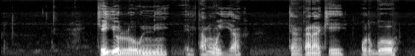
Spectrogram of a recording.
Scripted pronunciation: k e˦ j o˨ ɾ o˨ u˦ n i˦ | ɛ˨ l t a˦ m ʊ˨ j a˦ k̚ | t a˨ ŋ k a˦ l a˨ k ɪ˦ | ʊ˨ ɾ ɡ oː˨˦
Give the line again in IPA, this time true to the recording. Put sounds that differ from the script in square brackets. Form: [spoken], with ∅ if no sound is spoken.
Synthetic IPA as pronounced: k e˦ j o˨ [l] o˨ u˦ n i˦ | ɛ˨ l t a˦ m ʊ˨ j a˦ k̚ | t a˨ ŋ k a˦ [ɾ] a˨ k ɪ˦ | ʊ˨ ɾ ɡ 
